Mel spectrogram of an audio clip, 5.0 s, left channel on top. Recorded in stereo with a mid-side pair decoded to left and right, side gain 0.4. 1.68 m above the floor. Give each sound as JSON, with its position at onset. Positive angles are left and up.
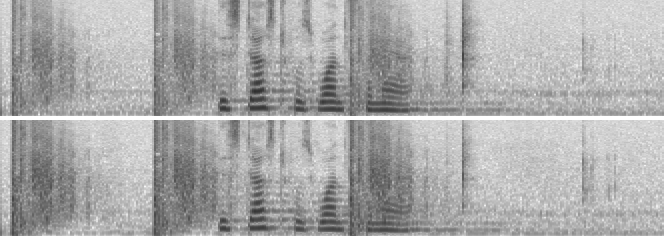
{"t": 1.6, "sound": "a woman speaking", "azimuth_deg": 20, "distance_m": 0.6}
